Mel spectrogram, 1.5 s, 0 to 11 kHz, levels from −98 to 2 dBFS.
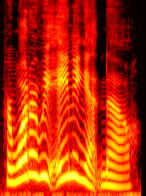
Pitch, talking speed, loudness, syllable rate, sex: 250 Hz, 285 wpm, -17 LUFS, 6.8 syllables/s, female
